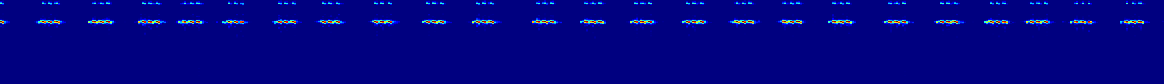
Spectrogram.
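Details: Cricket chirping in a steady run of short, high-pitched pulses, about four per second, each a bright, clean tick with a faint higher overtone; no other sounds.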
